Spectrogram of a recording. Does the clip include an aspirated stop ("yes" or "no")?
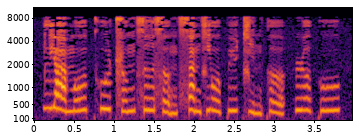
yes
